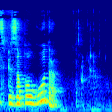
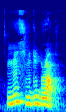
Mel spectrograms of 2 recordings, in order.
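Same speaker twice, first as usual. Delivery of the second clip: chewing while talking; speaking between bites; mouth full of lettuce. Real, not acted. Seen 1: Lettuce at mouth, bitten at 1.6-1.9, then chewing with lips closed.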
